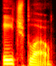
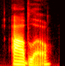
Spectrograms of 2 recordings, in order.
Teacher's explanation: In Spanish, the H is always, always silent. So it's not H-blow, it's just hablo.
